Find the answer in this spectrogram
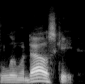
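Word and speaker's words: Lewandowski: stumble over the pronunciation of his last name, pronounced Luwendowski, leading many to call him Bishop Bruce."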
